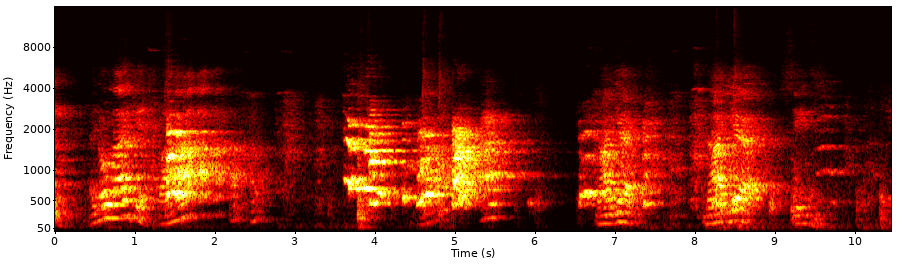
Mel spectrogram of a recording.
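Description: A puppy whining and yipping in three long, wavering bouts with short breaks between them, while it jumps up at the handler's hand.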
